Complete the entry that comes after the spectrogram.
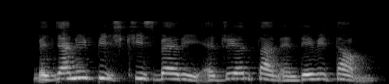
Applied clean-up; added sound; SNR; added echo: neural mask model Resemble Enhance denoiser.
